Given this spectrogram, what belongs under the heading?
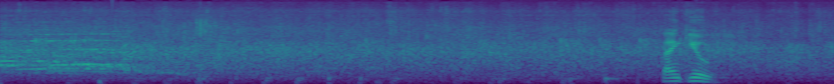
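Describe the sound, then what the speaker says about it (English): An audience applauds at the unveiling of Ola's Krutrim AI, a dense wash of clapping that fades out over the first seconds, followed by a quiet stretch and a brief spoken phrase near the end. "can we have a huge round of applause for Krutrim?"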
